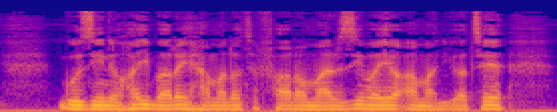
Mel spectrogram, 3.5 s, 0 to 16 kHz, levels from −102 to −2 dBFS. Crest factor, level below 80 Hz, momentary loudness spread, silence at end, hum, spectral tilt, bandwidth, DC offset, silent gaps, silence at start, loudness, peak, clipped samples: 14 dB; -42 dBFS; 6 LU; 0 s; none; -6.5 dB/octave; 11 kHz; under 0.1%; none; 0 s; -25 LUFS; -10 dBFS; under 0.1%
